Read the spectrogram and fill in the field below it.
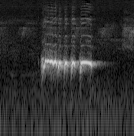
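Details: Perkutut, a local zebra dove, delivering a single trilled cooing phrase: rapid pulsed notes merging into a sustained closing coo, then silence with light background hum.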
